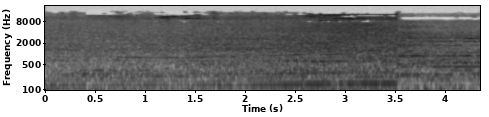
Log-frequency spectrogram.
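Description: Bus engine running and revving up, its low note rising in pitch from about a second and a half in, over a steady traffic rumble; the sound cuts off suddenly shortly before the end.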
